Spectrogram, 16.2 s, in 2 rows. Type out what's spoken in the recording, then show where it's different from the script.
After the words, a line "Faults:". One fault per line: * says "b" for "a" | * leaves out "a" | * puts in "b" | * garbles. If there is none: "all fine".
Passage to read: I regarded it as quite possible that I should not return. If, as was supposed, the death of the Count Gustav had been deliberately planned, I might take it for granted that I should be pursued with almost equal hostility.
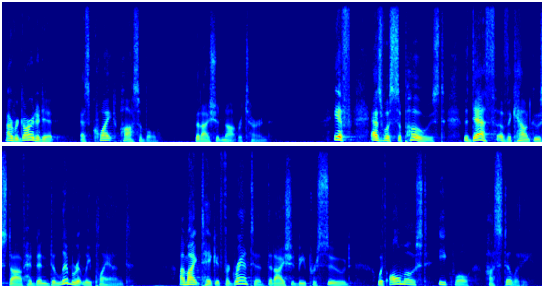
I regarded it as quite possible that I should not return. If, as was supposed, the death of the Count Gustav had been deliberately planned, I might take it for granted that I should be pursued with almost equal hostility.
Faults:
all fine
